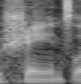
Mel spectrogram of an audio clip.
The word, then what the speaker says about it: Schoen: Only big because we learned how to pronounce Joe Shane's last name, S-C-H-O-E-N, pronounced Shane.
